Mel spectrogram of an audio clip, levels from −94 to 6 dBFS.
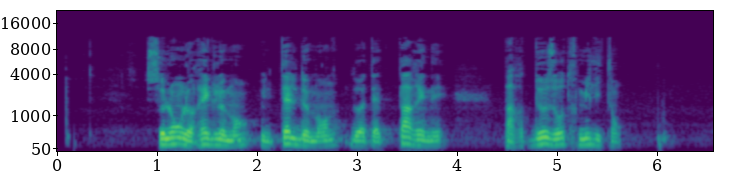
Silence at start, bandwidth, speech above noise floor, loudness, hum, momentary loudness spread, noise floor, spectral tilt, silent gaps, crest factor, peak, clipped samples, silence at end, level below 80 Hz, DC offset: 0.9 s; 11.5 kHz; 47 dB; -24 LUFS; none; 14 LU; -71 dBFS; -6 dB/octave; none; 20 dB; -6 dBFS; under 0.1%; 0.55 s; -70 dBFS; under 0.1%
